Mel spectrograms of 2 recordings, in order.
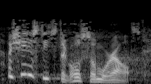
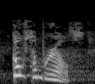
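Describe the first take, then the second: First: Lower, offhand brush-off; casual dismissal. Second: High, punchy mock send-off; bold dismissal. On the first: Retold or imitated. Minister talking about a troublesome church member, casually dismissive. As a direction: shrug off the critic without bother. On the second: Pastor imagining himself telling a critic off, boldly dismissive. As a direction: relish sending the critic away.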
